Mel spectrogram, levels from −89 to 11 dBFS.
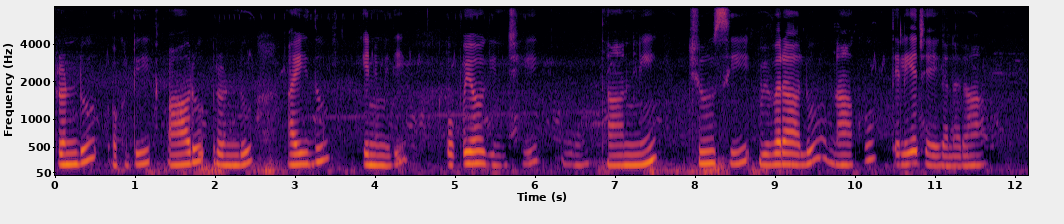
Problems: background sounds at intervals, low volume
